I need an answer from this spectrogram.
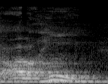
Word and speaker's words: Elohim: plural, Alahayim, not Allah, or it's Elohim. That's really how you say it, Elohim.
